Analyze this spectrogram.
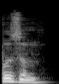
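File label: "bosom", British English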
